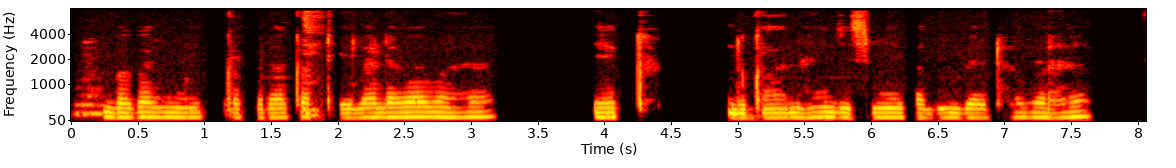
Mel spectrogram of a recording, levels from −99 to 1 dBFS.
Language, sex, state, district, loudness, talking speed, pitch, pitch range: Hindi, male, Bihar, Muzaffarpur, -29 LUFS, 135 wpm, 125 Hz, 120-130 Hz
